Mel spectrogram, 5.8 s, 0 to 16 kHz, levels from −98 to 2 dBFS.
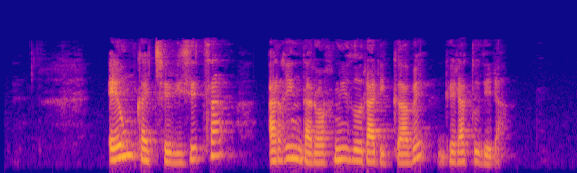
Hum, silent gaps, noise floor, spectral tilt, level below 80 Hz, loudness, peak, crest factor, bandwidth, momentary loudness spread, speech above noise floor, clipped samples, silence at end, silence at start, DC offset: none; none; -70 dBFS; -5 dB/octave; -70 dBFS; -23 LUFS; -2 dBFS; 22 dB; 7.8 kHz; 11 LU; 47 dB; under 0.1%; 0.75 s; 1.1 s; under 0.1%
